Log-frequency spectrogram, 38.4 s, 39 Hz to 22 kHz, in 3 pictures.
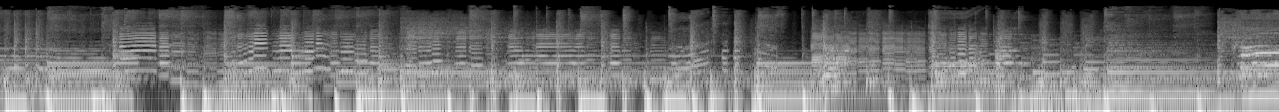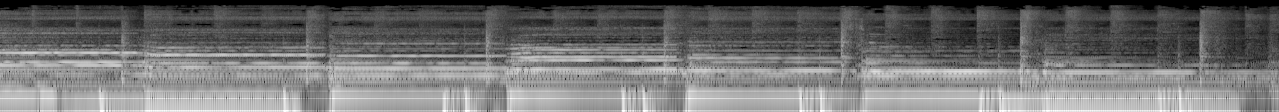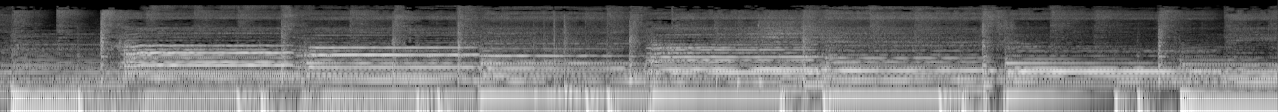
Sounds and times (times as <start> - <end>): Jazz: 0.0 - 38.3.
